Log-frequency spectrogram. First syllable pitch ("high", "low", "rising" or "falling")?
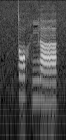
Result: high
